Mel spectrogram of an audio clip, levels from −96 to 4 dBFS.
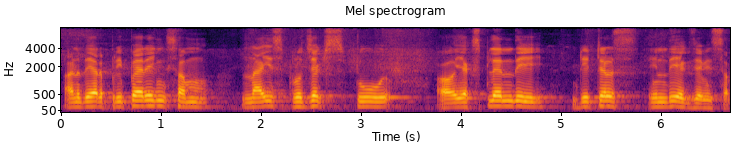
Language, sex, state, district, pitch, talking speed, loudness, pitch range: English, male, Odisha, Malkangiri, 135 Hz, 125 wpm, -17 LUFS, 130-145 Hz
